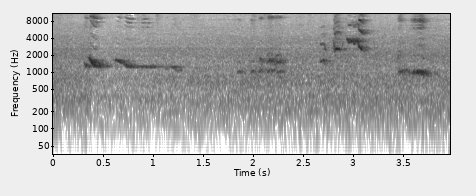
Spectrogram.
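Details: Long song from a friendly pied butcherbird that includes mimicry: a bright upslurred whistle drawn out into a level tone, then softer warbled notes, sharp high chirps, and a final clear whistle.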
